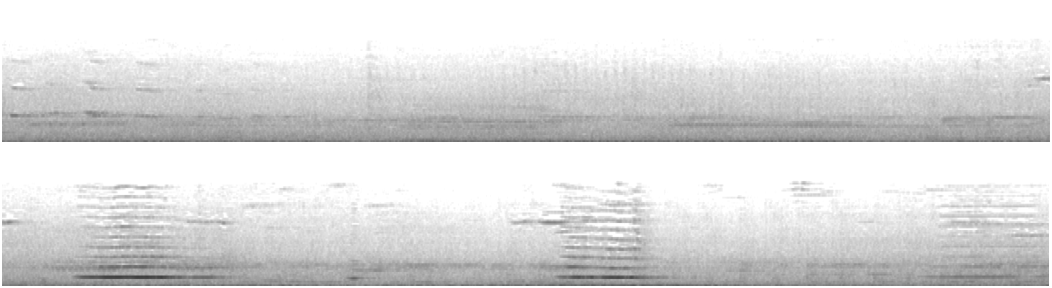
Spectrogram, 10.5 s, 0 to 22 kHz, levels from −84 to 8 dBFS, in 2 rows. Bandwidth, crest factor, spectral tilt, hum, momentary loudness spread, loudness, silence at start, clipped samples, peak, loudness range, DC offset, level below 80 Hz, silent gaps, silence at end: 16.5 kHz; 20 dB; -4 dB/octave; none; 16 LU; -28 LUFS; 0 s; under 0.1%; -10 dBFS; 12 LU; under 0.1%; -52 dBFS; none; 0 s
